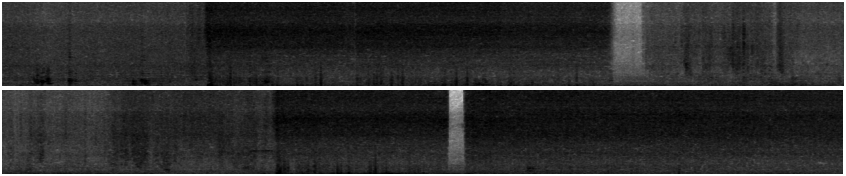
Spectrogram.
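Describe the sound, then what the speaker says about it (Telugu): Tap water runs in bursts over dishes being washed in a kitchen sink, with steady hissing spray broken by brief pauses and soft clinks of bowls, fairly close and without talk. "నేను సింక్లో ఉన్న గిన్నెలన్నీ కడిగేస్తున్నాను"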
